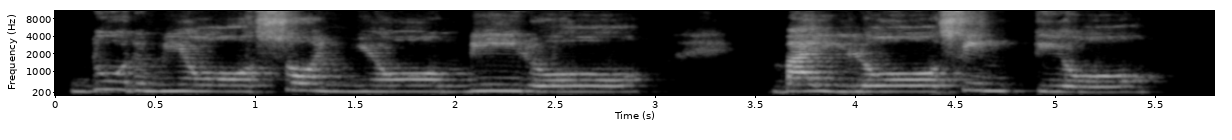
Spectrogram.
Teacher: la sílaba más fuerte es la última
